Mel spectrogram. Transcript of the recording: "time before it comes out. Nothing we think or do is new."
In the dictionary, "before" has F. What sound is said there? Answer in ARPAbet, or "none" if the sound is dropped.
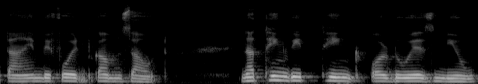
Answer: F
